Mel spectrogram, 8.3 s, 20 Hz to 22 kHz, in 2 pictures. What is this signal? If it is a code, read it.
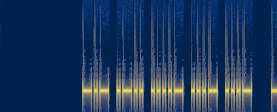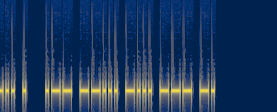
Morse code, heard as a keyed tone, about 28 wpm, 700 Hz. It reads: KL4VV DE W7BON
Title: USA Callsign DE Callsign - 5 Characters - 28wpm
